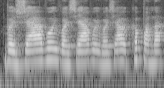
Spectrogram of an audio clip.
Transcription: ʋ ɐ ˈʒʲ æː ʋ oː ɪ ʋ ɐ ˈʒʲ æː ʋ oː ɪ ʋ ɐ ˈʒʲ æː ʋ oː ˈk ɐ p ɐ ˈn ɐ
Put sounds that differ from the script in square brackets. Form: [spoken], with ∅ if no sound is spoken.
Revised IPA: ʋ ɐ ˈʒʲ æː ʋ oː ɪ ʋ ɐ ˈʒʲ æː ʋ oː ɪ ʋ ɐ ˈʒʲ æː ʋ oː ˈk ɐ p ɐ ˈn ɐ

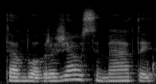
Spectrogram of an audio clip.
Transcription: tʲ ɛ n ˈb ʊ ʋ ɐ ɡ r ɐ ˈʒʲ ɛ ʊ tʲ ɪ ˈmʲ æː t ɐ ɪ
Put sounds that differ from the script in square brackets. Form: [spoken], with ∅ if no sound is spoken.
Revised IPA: tʲ ɛ n ˈb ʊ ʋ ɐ ɡ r ɐ ˈʒʲ ɛ ʊ [sʲ] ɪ ˈmʲ æː t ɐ ɪ

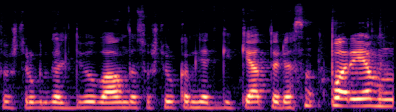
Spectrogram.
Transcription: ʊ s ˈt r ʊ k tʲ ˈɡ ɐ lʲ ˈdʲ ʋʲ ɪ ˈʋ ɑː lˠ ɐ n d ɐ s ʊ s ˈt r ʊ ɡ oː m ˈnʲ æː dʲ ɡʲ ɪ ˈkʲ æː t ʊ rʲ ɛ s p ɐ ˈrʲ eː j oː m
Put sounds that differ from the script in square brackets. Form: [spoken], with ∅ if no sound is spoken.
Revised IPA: ʊ [ʃ] ˈt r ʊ k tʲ ˈɡ ɐ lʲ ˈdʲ ʋʲ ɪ ˈʋ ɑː lˠ ɐ n d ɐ s ʊ [ʃ] ˈt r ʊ [k] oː m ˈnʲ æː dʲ ɡʲ ɪ ˈkʲ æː t ʊ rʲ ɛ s p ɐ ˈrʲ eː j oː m

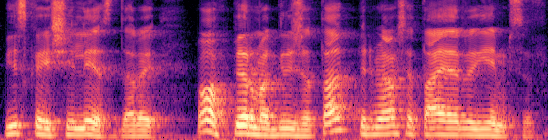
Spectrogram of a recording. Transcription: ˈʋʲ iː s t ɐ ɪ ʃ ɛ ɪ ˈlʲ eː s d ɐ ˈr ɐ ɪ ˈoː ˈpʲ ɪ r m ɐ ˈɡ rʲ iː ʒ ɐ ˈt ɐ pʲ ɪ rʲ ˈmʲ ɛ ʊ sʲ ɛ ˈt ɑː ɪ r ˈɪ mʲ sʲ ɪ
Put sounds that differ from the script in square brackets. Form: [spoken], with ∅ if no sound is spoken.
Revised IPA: ˈʋʲ iː s [k] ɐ ɪ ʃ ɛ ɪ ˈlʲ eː s d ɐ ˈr ɐ ɪ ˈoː ˈpʲ ɪ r m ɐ ˈɡ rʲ iː ʒ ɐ ˈt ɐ pʲ ɪ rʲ ˈmʲ ɛ ʊ sʲ ɛ ˈt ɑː ɪ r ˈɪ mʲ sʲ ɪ

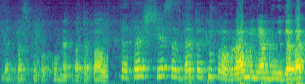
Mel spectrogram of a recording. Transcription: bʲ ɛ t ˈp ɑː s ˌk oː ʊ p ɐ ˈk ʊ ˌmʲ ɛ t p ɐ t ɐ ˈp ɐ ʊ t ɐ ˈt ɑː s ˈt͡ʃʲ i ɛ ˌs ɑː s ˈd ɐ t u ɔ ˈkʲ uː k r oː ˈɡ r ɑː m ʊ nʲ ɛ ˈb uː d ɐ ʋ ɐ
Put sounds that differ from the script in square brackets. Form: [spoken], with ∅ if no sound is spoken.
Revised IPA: bʲ ɛ t ˈp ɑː s ˌk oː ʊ p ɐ ˈk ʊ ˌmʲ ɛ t p ɐ t ɐ ˈp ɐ ʊ t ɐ ˈt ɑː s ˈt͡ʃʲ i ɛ ˌs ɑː s ˈd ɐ t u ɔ ˈkʲ uː [p] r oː ˈɡ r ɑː m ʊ nʲ ɛ ˈb uː d ɐ ʋ ɐ

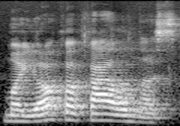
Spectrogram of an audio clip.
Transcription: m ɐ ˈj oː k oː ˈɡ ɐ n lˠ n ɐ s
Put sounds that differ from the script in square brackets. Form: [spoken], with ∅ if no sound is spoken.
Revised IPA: m ɐ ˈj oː k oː [ˈk] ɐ [∅] lˠ n ɐ s

